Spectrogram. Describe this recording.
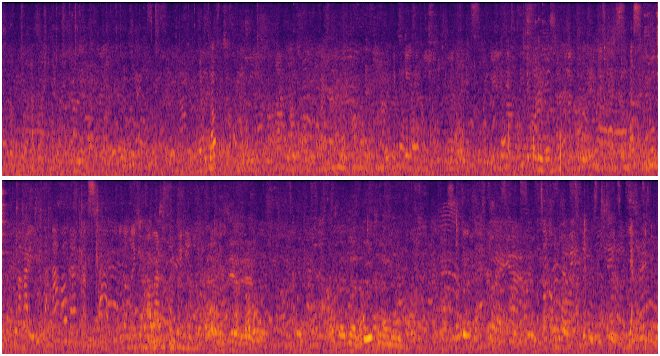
Festive atmosphere along the canal. People drink by the water and are happy to be together.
